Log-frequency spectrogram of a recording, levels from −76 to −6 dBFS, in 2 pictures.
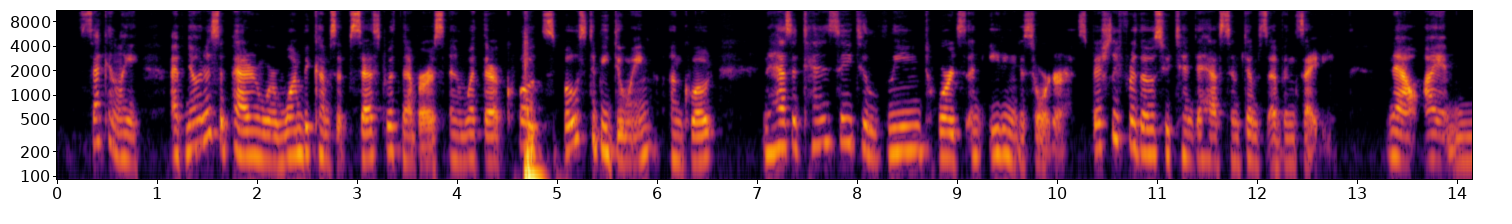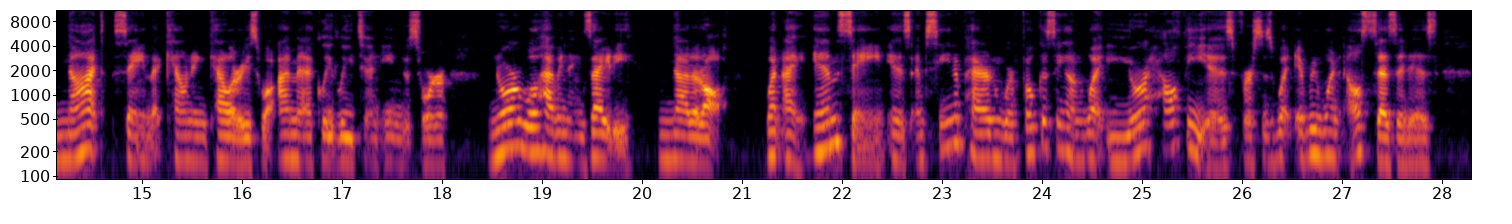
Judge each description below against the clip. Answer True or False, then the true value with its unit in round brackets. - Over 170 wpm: True (180 wpm)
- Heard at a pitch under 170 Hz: False (180 Hz)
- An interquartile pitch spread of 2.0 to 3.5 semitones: False (4.9 semitones)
